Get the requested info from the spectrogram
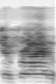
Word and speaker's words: DeVyre: Oh, it's like DeVyre, like rye bread or rye whiskey, whichever you DeVyre.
